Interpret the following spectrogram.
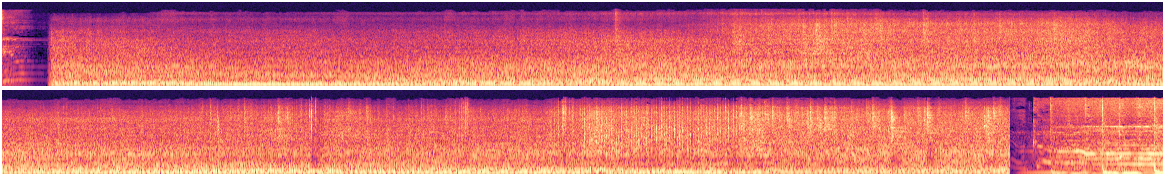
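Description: Wood chipper's engine running steadily at a constant pitch while hedge branches are fed into it.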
